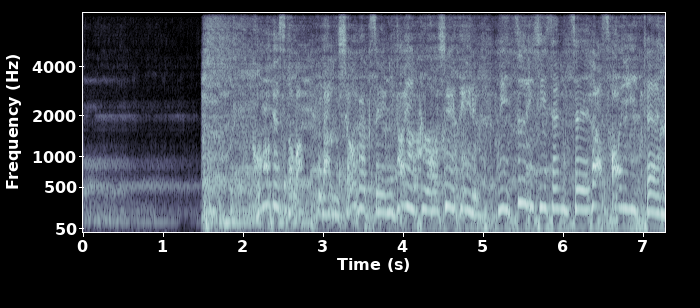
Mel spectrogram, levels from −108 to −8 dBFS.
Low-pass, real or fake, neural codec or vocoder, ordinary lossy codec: none; fake; codec, 16 kHz, 4 kbps, FunCodec, trained on Chinese and English, 50 frames a second; none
